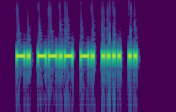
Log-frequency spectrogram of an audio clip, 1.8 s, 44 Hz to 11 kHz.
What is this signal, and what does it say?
Morse code, heard as a keyed tone, about 44 wpm, 700 Hz. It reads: NQNHI
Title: Code Groups - 5 Letters - 45wpm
